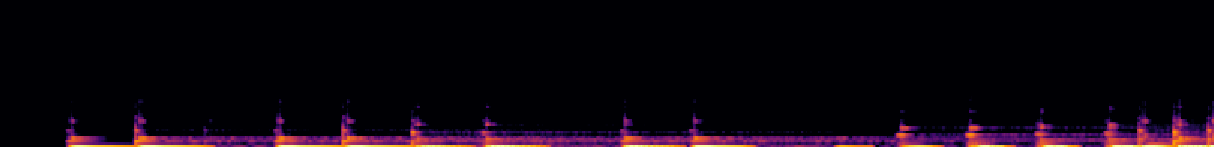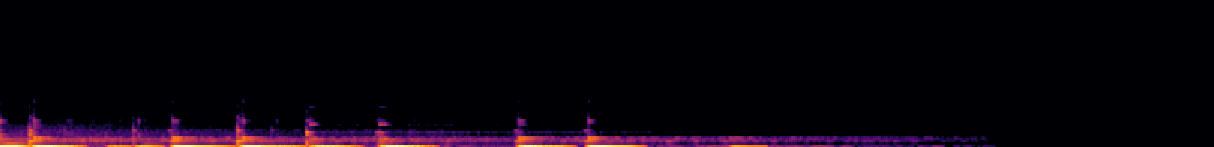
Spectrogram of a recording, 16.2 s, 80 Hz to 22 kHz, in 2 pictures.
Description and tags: A marimba with multiple effects applied
170bpm, Clumble, Marimba, Warped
